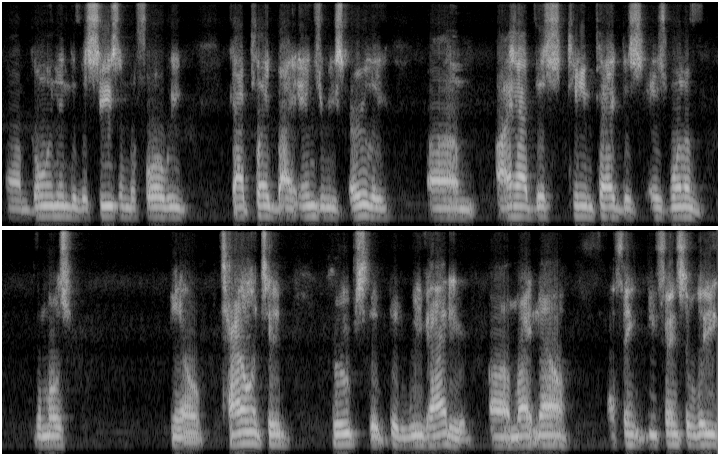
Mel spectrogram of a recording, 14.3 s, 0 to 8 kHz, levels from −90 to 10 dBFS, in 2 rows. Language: English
